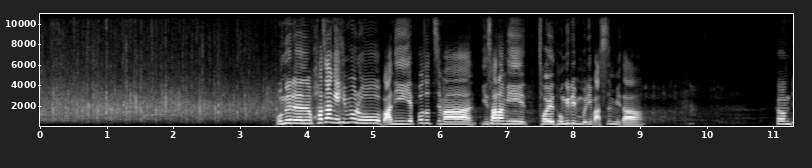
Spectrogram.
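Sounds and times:
audience clapping: 0.0s - 4.1s
speech: 3.6s - 9.2s, 11.0s - 11.2s
laughter: 8.9s - 10.8s.

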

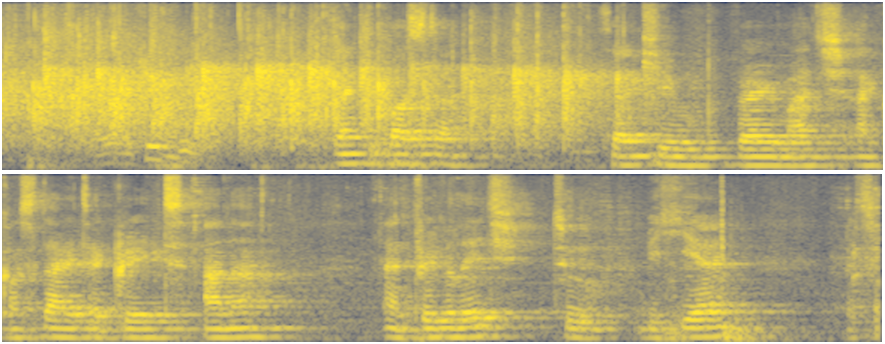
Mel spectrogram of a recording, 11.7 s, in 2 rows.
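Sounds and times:
audience clapping: 0.0s - 4.8s
speech: 1.0s - 1.6s, 2.2s - 3.4s, 4.1s - 11.7s.

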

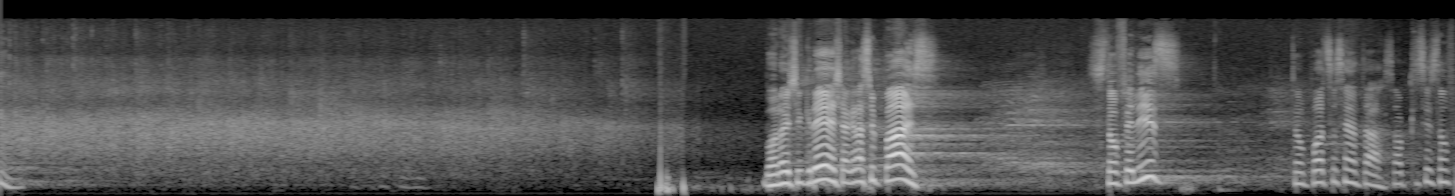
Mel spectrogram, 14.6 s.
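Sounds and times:
audience applauding: 0.0s - 6.8s
speech: 7.7s - 9.4s, 11.1s - 11.9s, 12.9s - 14.5s.

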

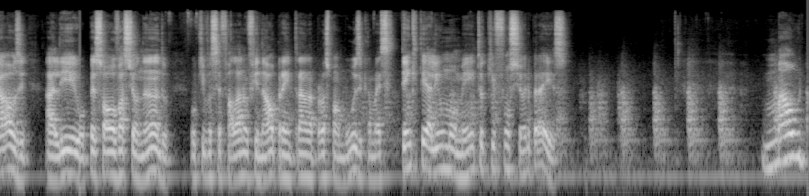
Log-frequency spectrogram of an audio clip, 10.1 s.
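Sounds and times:
speech: 0.0s - 7.2s, 9.6s - 10.1s
low steady hum: 0.0s - 10.1s
someone banging on the wall from a neighbouring apartment: 7.2s - 10.1s.

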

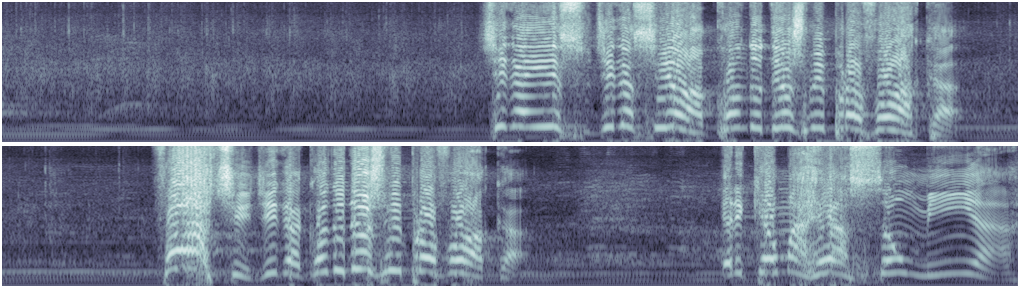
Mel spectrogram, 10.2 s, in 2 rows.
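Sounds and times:
audience applauding: 0.0s - 7.0s
low sustained musical chord: 0.0s - 10.1s
speech: 2.4s - 4.9s, 5.9s - 7.8s, 8.7s - 10.1s.

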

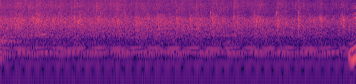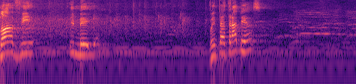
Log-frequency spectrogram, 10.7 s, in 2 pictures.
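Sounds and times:
church audience applauding: 0.0s - 8.8s
speech: 5.2s - 7.0s, 8.5s - 9.3s.

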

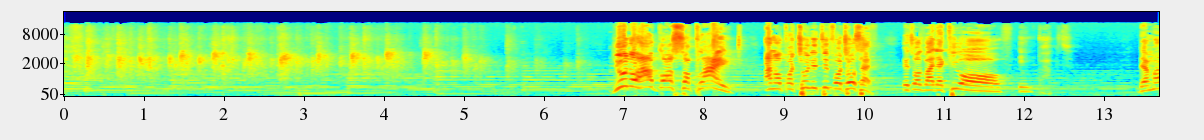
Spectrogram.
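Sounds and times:
crowd clapping hands: 0.0s - 7.0s
speech: 6.9s - 12.2s, 13.4s - 13.6s.

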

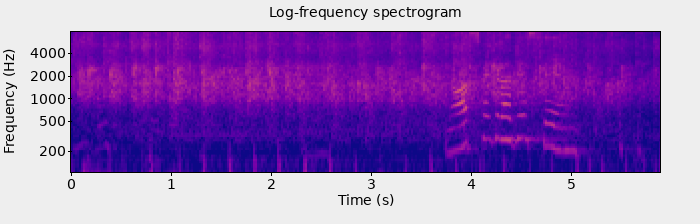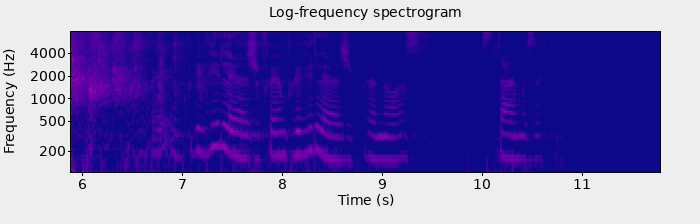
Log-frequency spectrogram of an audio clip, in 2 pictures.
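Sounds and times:
audience applause: 0.0s - 7.0s
speech: 3.8s - 5.2s, 7.1s - 9.4s, 10.2s - 10.8s.

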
